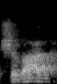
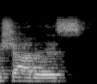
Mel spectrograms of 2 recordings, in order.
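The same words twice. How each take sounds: First: "Shabbat" stressed on the last syllable. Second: "Shabbos" stressed on the first syllable. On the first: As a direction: say sha-BAT with a t ending. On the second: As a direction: say SHA-bos with an s ending. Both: Shown as a demonstration.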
